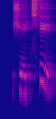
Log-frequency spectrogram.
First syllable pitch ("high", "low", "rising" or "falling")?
low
